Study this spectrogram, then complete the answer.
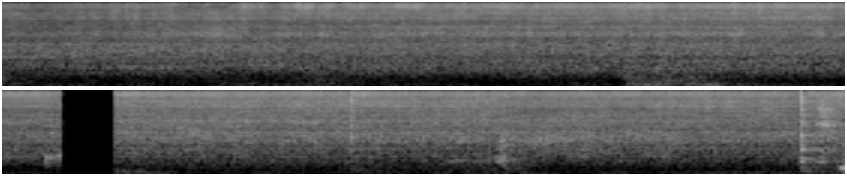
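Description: Chicken pieces dropped into hot oil for a Mangalore-style chicken curry, giving a continuous moderate hiss and sizzle with a few soft bumps, broken by one very brief dropout.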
